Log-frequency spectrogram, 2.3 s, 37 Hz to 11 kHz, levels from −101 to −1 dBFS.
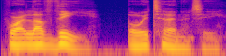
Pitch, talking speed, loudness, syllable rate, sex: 100 Hz, 160 wpm, -18 LUFS, 4.6 syllables/s, male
